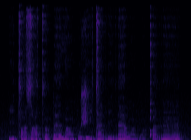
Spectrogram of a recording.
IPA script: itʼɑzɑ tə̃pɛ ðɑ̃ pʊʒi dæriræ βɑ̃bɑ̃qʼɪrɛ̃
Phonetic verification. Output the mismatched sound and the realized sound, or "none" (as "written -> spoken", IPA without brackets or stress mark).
t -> tʼ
